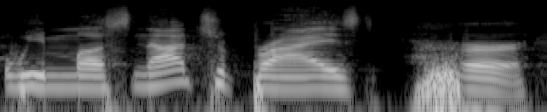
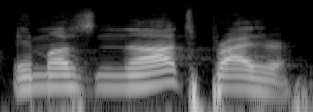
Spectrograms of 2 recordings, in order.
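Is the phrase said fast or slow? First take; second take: slow; fast. First: The phrase is said slowly and separately. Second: The phrase is said quickly and joined together. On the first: The speaker calls it wrong. "Você não pode falar uh" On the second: The speaker calls it right. "Você tem que falar rápido"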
